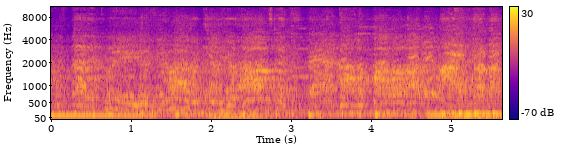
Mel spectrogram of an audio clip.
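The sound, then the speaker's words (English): A large concert crowd at a show in Milwaukee screams and yells continuously, a loud, dense wall of cheering voices with whoops rising above it, sustained throughout with no pause. “And she said her favorite moment in the set list is when the crowd gets completely unhinged on the song we've got on the Country Heat playlist right now,”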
